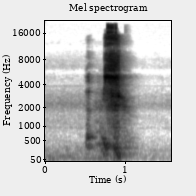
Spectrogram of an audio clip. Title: Itchy Allergy Sneezes (f)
